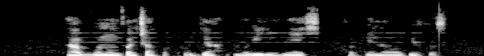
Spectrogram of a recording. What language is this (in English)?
Kinyarwanda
